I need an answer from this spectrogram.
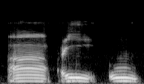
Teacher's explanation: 2 নম্বর মাখরাজ হলকের মধ্যখান হইতে আইন হা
